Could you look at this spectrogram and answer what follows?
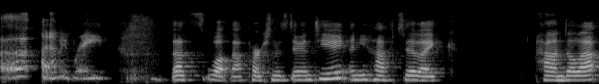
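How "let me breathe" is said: high, squeezed, pleading puppy voice. Explaining clingy people with a puppy analogy: voicing a squeezed puppy. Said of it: "the puppy's like".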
